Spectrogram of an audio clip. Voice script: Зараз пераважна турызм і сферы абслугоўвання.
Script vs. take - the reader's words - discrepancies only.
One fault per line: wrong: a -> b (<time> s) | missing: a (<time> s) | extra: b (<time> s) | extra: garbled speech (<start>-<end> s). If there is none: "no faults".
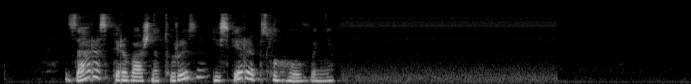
no faults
